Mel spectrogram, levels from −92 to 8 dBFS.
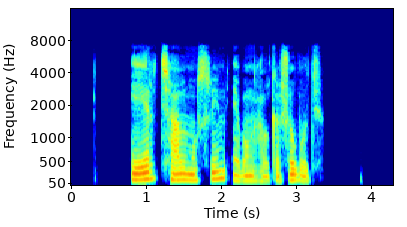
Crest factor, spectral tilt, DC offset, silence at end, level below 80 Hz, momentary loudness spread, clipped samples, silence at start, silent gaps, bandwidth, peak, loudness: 20 dB; -6 dB/octave; under 0.1%; 1 s; -54 dBFS; 9 LU; under 0.1%; 0.8 s; none; 7.6 kHz; -4 dBFS; -21 LUFS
